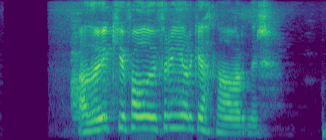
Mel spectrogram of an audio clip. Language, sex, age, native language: Icelandic, female, 40-49, Icelandic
